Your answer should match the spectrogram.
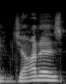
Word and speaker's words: Giannis: Giannis.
